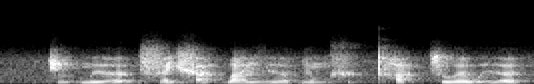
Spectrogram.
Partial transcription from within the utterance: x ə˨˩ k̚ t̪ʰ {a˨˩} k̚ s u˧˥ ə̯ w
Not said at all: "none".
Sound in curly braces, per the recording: a˨˩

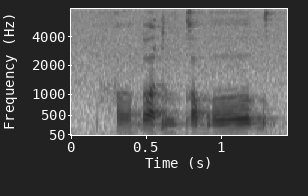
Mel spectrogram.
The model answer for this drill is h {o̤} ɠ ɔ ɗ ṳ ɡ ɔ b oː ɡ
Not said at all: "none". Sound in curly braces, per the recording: ɔ̤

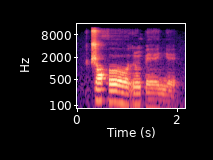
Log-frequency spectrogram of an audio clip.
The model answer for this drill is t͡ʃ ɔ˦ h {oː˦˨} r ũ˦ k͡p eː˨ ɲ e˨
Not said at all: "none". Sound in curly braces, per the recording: oː˦˨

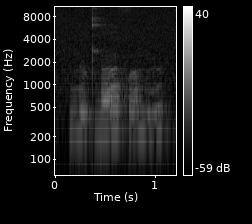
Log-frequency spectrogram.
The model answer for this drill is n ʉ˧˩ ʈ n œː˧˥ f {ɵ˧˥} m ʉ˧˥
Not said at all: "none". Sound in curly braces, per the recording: ɵ˧˥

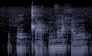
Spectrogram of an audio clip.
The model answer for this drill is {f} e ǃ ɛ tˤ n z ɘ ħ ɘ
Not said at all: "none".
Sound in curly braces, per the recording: f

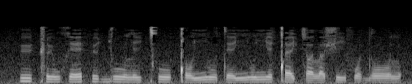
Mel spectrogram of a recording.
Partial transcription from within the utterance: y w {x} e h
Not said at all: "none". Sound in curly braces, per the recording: x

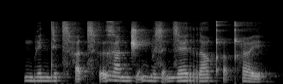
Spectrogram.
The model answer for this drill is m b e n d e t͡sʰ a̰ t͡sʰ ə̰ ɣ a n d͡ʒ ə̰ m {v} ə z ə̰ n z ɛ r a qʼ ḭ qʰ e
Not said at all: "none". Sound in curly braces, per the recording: b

